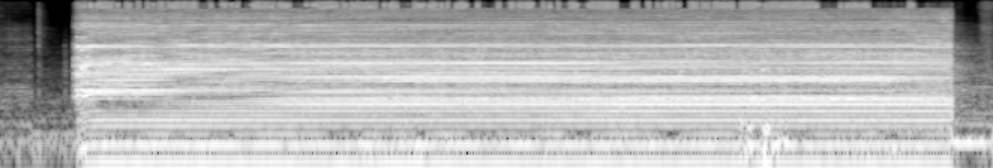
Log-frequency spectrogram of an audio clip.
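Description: A battery-powered AstroAI portable air compressor runs while inflating the front tire of a motorcycle, a loud, close, steady whine and buzz that starts abruptly, holds constant, and then cuts off near the end.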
